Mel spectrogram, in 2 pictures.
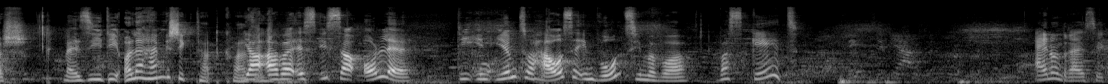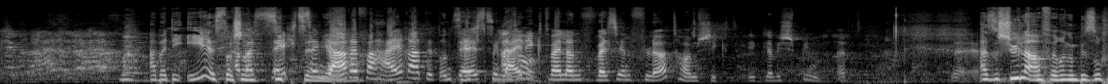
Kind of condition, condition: setting, live audience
